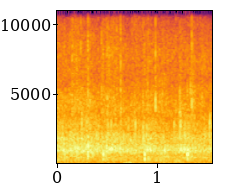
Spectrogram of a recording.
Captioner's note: applause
